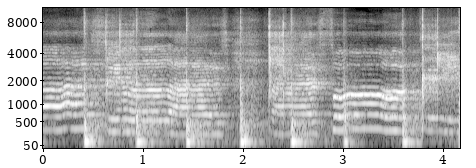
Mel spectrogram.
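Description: A woman singing a sustained melody with vibrato over a guitar strummed in a steady rhythm.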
